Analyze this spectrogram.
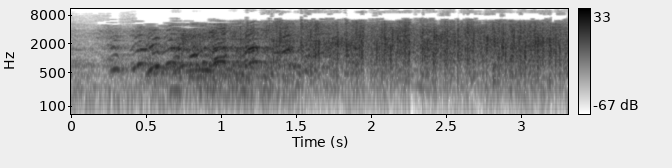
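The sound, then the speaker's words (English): A small crowd laughs and then breaks into steady, sustained clapping, the dense patter of many hands holding at a fairly loud level while the laughter fades beneath it. “Don't clap him.”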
